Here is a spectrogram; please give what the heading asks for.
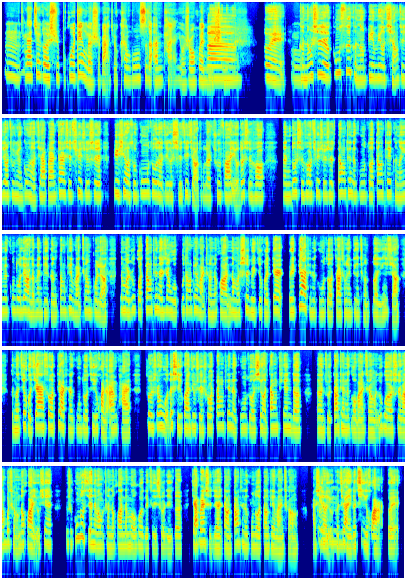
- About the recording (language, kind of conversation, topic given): Chinese, advice, 如何在繁忙的工作中平衡工作与爱好？
- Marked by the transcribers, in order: "压" said as "加"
